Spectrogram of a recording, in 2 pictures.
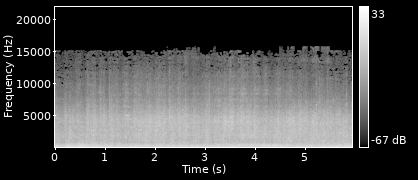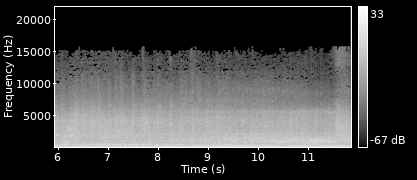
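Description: Coal train gondola cars rolling past, steel wheels clattering on the rails in a steady rumble. About three-quarters of the way in, the steady hum of a Union Pacific diesel locomotive at the tail of the train joins as it comes by.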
